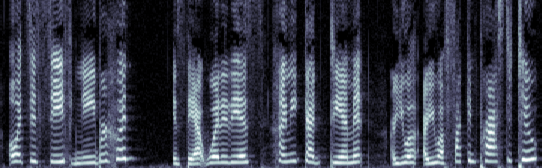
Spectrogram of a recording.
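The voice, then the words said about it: Upstate Syracuse accent impression. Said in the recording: “in her upstate Syracuse accent”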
